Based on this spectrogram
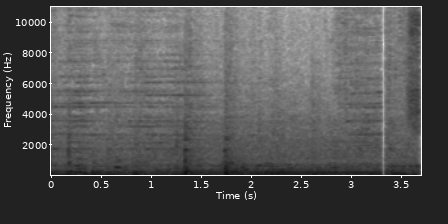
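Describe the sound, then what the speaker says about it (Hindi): A Howrah suburban local train rolls past on the railway, its steady rumble and wheel noise filling the scene at close range, with rhythmic clickety-clack beats and a sustained low squeal from the wheels. "See the train."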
